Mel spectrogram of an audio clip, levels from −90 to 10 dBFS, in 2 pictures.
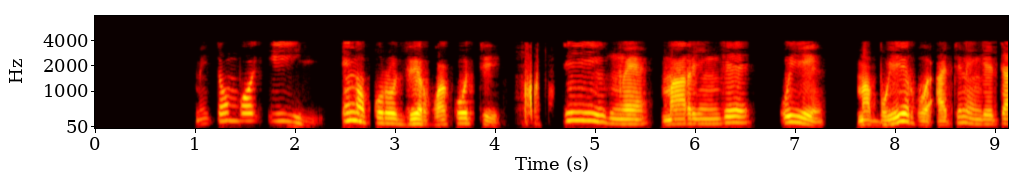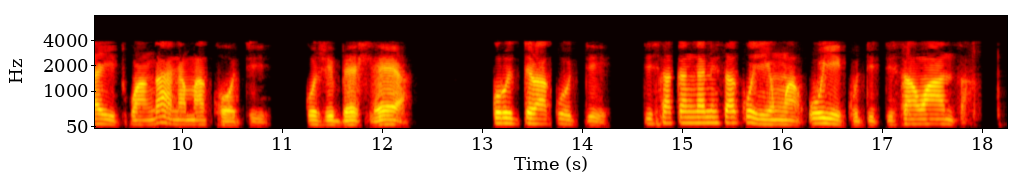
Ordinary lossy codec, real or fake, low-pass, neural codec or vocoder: AAC, 16 kbps; real; 7.2 kHz; none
